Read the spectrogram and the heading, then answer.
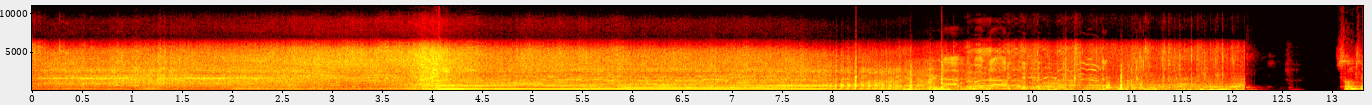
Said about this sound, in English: Listen to this for commitment from the Donegal Rally 2006. Andrew and James flat out in the Mitsubishi WRC in the rain.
